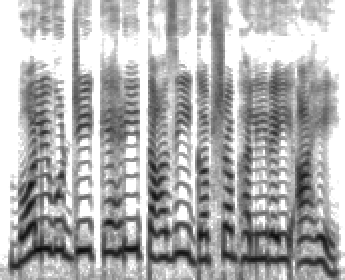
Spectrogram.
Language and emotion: Sindhi, neutral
